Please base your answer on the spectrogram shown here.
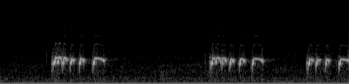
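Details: Three close-spaced phrases from a local zebra dove, about a second apart. Each is a bubbly string of four to five mellow coos finishing on a short upward flick.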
